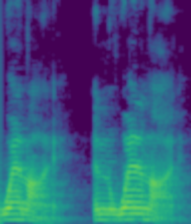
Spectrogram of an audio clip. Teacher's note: and when just becomes an unstressed when when when so you just don't open your mouth as much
